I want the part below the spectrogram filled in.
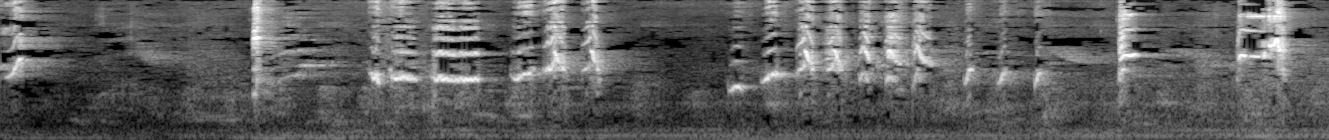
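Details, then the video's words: Oriental magpie-robin singing loudly from one spot, prompting another magpie-robin to answer: bursts of bright whistled and chattering phrases, short notes repeated in quick runs between brief pauses, with faint low background hum. "kacer gacor satu titik nembak bikin kacer lain langsung nyaut"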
